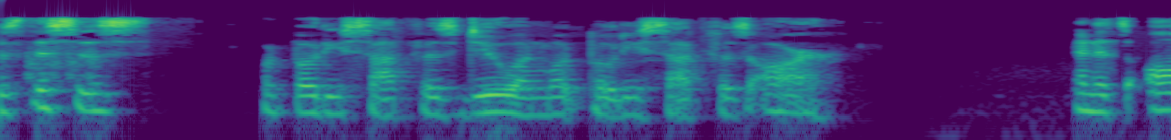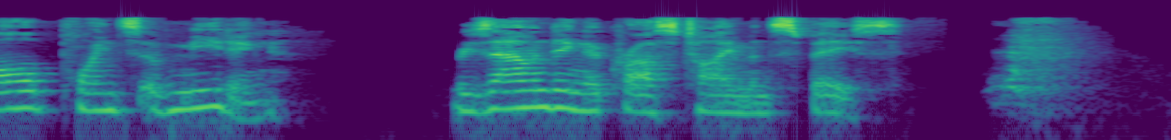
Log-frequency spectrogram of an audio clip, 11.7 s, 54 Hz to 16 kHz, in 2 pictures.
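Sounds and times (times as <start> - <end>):
speech: 0.0 - 4.2, 5.4 - 7.4, 8.1 - 11.1
sneeze: 10.8 - 11.5.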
